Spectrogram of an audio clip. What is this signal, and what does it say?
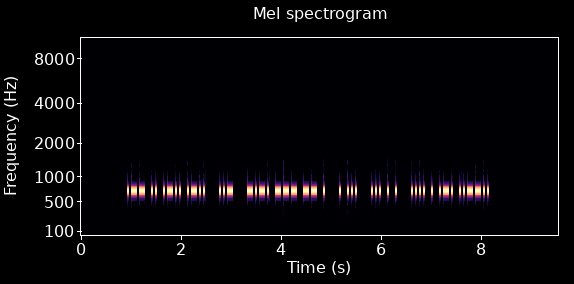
Morse code, heard as a keyed tone, about 32 wpm, 700 Hz. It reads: WILL U COME ES SEE HER?
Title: Sentences from Top 100 Words and Abbreviations 30wpm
